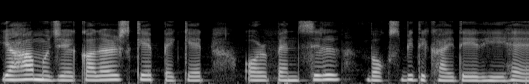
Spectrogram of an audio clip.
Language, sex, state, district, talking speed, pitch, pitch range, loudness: Hindi, female, Arunachal Pradesh, Longding, 145 wpm, 195 Hz, 185-215 Hz, -19 LUFS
